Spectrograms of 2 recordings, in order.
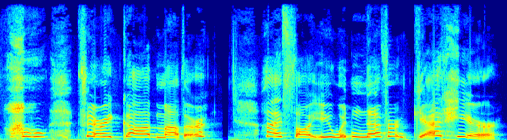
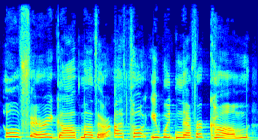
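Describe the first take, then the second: First: Put-on high, slow girlish plea; Cinderella's voice. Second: Higher girlish plea, a bit less put-on; lightly voiced princess, pleading; Cinderella again. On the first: Telling the Cinderella story, voicing Cinderella much higher and slower. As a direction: sigh it out like a rescued princess. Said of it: "and she says". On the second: Retelling the movie line, Cinderella voiced higher. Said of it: "Cinderella says to the fairy godmother".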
